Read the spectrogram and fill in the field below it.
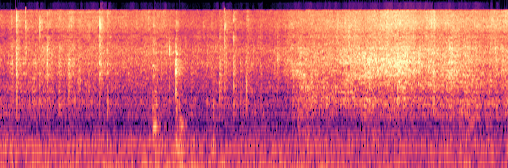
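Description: Boiled green peas tipped into a frying potato curry in a home kitchen pan, giving a steady broadband sizzle with a few stirring clatters, swelling louder toward the end, no voices.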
